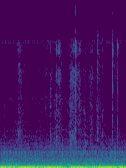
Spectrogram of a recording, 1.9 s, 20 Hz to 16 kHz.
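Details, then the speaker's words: BMW E39 M5 after a third Walbro 450 fuel pump install: low rumble surges and sags unevenly as it loses fuel, running only about 10 seconds before cutting out; re-priming the pump restarts it briefly; engine cutting out. "Has it died again? Yep. Oh, that's it. No, and I tried to run it."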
